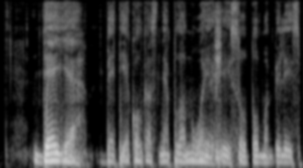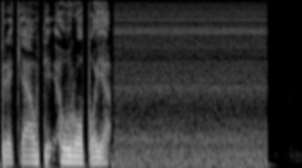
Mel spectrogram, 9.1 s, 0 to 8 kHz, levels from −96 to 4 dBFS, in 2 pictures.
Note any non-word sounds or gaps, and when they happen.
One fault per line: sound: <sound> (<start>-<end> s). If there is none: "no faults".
no faults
